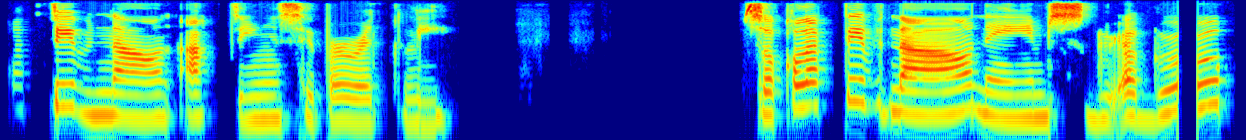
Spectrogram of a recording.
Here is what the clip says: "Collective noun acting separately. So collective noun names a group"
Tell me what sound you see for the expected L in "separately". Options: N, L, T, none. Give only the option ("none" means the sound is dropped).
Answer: L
